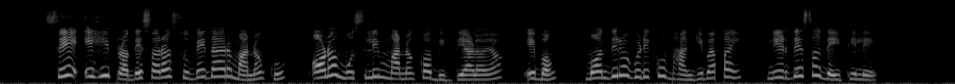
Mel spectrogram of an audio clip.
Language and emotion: Odia, neutral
